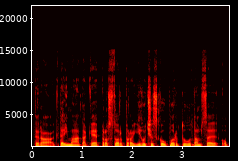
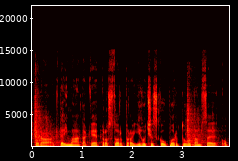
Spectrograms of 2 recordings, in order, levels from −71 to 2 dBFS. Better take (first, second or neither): first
